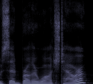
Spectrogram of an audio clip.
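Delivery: plain reading voice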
